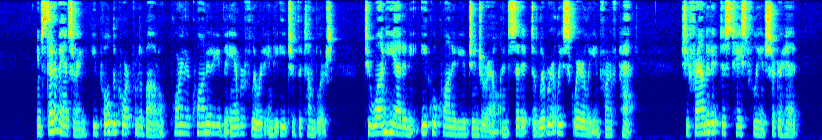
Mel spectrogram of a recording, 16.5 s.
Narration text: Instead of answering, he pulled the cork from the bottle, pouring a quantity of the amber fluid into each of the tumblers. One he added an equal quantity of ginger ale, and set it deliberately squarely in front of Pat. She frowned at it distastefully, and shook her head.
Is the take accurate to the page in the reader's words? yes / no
no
